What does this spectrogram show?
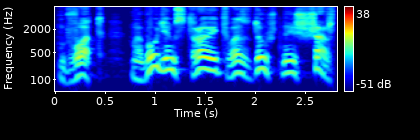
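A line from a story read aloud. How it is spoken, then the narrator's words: Plain. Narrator (Russian): сказал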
